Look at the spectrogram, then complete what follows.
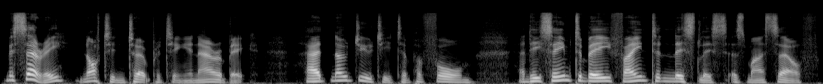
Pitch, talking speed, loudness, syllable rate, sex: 125 Hz, 145 wpm, -20 LUFS, 3.8 syllables/s, male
